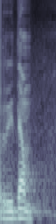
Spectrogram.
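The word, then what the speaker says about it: rhythm: दूसरा वर्ड आप देखिएगा आर एच वा टी एच एम इसमें देखिए रिदम रिदम में भी एच आपका साइलेंट है ओके एंड यू नो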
